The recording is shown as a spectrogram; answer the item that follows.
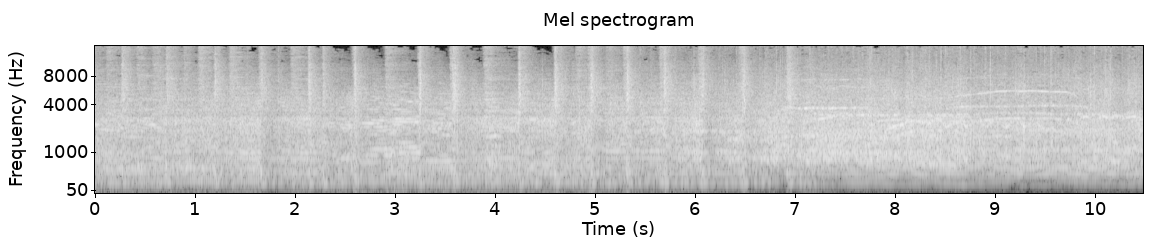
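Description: Live folk-rock band playing an instrumental passage: electric guitar, fiddle and a djembe struck with beaters keeping a steady beat. About seven seconds in the drumming stops on a held final chord and the audience starts applauding and whistling.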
